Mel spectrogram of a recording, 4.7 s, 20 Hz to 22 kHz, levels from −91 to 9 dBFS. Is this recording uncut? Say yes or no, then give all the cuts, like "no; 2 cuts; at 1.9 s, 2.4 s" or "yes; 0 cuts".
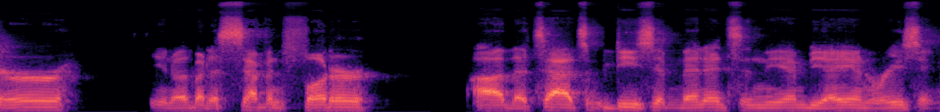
no; 2 cuts; at 1.0 s, 3.0 s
